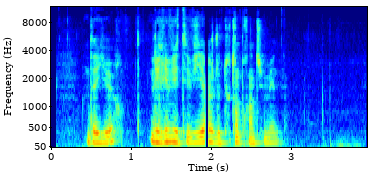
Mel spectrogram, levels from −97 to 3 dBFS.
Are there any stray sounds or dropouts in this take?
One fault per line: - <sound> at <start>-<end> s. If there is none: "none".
- dropout at 1.9-2.0 s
